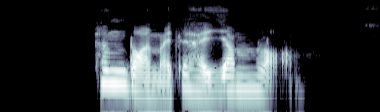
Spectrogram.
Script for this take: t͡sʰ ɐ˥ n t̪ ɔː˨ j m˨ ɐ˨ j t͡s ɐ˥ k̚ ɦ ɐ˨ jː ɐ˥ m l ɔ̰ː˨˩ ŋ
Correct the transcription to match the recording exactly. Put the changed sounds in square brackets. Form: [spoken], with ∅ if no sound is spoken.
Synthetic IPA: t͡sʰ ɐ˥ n t̪ ɔː˨ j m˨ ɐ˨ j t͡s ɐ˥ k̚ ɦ ɐ˨ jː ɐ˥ m l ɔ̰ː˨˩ ŋ

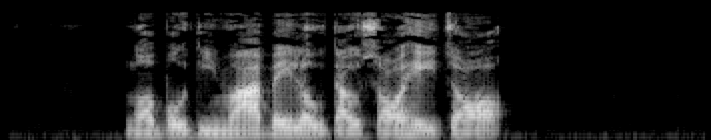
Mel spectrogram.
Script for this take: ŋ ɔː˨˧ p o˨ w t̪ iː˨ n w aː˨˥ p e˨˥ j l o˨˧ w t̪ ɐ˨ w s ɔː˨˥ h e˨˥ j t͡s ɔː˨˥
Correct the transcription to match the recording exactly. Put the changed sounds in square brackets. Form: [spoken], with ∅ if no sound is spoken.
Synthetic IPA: ŋ ɔː˨˧ p o˨ w t̪ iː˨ n w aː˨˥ p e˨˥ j l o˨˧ w t̪ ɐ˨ w s ɔː˨˥ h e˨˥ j t͡s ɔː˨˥

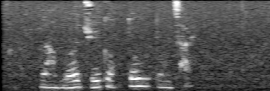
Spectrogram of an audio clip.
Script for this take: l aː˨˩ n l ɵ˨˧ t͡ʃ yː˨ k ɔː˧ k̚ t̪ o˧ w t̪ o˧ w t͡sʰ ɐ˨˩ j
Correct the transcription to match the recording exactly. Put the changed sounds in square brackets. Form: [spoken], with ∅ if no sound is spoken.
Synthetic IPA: l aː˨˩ [m] l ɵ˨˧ t͡ʃ [yː˨˥] k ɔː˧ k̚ t̪ [o˥] w t̪ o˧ w t͡sʰ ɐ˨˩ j

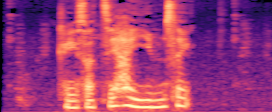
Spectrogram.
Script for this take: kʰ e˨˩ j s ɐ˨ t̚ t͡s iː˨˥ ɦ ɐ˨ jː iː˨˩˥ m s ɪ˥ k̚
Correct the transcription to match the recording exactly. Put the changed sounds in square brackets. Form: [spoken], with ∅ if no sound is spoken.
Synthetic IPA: kʰ e˨˩ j s ɐ˨ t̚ t͡s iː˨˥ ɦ ɐ˨ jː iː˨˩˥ m s ɪ˥ k̚

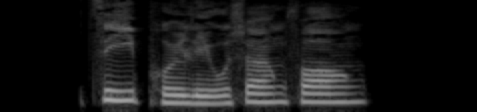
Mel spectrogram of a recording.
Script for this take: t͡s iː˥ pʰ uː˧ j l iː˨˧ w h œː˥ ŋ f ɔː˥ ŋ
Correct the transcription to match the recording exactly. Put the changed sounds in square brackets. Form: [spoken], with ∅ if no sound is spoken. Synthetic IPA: t͡s iː˥ pʰ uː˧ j l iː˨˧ w [s] œː˥ ŋ f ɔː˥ ŋ

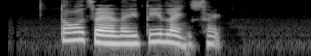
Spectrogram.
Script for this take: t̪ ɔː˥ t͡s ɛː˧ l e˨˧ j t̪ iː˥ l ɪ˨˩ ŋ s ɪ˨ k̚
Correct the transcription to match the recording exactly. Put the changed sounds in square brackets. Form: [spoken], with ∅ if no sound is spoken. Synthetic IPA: t̪ ɔː˥ t͡s ɛː˧ l e˨˧ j t̪ iː˥ l ɪ˨˩ ŋ s ɪ˨ k̚

